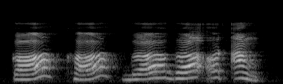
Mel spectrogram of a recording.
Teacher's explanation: क, ख, ग, घ और अंग, यह 5 वर्ण क वर्ग में आते हैं और इसका उच्चारण करते समय कंठ यानी कि हमारे नेक का प्रयोग होता है, इसलिए इसे कंठीय वर्ण भी कहते हैं।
